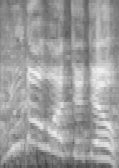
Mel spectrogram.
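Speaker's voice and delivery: very loud, high demand; mock command. Player looking at the attendant expectantly, exaggerated loud command. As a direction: bellow it as an exaggerated order.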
